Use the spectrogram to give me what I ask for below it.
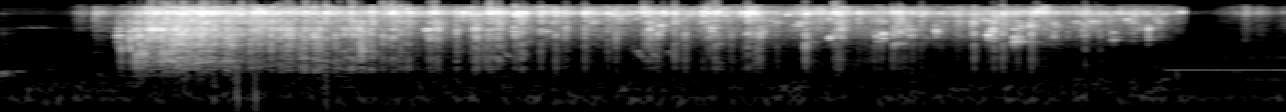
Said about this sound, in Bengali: কয়েকটি শুকনো লঙ্কা ভেজে নিচ্ছি কিছুটা কারি পাতা বেজে নিচ্ছি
